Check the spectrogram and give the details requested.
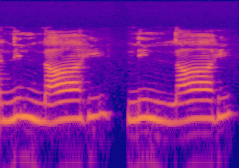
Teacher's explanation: اللہ کا لام یہاں پہ باریک ہے کیونکہ اللہ کے لام کے پیچھے والے لام کے ساتھ زیر ہے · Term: لام باریک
